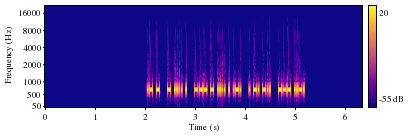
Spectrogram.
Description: Morse code, heard as a keyed tone, about 52 wpm, 700 Hz. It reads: AT THE OTHER END OF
